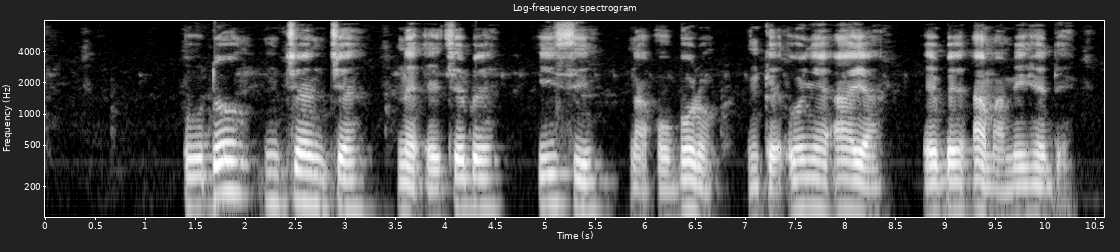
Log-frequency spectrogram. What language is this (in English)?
Igbo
